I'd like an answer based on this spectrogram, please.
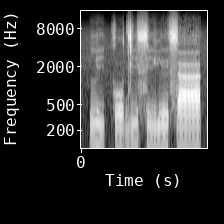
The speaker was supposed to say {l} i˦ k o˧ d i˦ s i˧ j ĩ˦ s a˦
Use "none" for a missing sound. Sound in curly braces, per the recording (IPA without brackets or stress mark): l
